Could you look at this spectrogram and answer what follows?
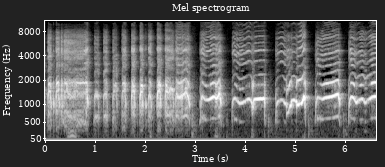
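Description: Domestic fowl calling: a quick run of short clucking notes, then from about halfway on longer wavering calls at roughly two a second.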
